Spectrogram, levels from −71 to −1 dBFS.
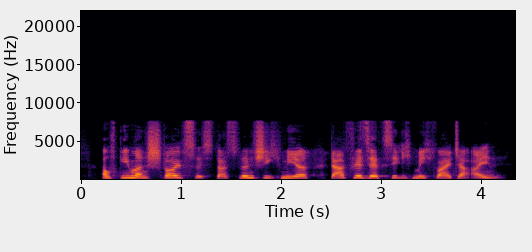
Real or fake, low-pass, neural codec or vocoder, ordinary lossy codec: fake; none; codec, 16 kHz, 1 kbps, FunCodec, trained on Chinese and English, 50 frames a second; none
